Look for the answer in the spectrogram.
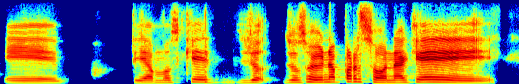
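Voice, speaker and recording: This is a woman in her thirties with a Bogotá Colombian accent, answering interview questions in a halting way full of fillers and restarts. Her voice comes through dry and muffled, like dull lo-fi remote audio. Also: medium pitch, fairly even intonation, fairly bright tone, dry recording. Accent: Bogotá Colombian Spanish. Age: 30s. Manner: hesitant, many fillers and restarts. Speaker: guest. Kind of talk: conversational interview.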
